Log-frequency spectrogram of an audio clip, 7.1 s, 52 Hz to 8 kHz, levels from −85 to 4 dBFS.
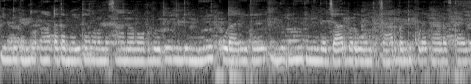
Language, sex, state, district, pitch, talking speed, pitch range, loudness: Kannada, female, Karnataka, Bijapur, 215 Hz, 95 wpm, 210-225 Hz, -14 LUFS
